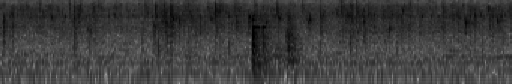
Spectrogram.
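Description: Onions, garlic, ginger and red and green chillies sizzling in oil in a frying pan over a low flame, with scattered crackles and one louder pop about two and a half seconds in.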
